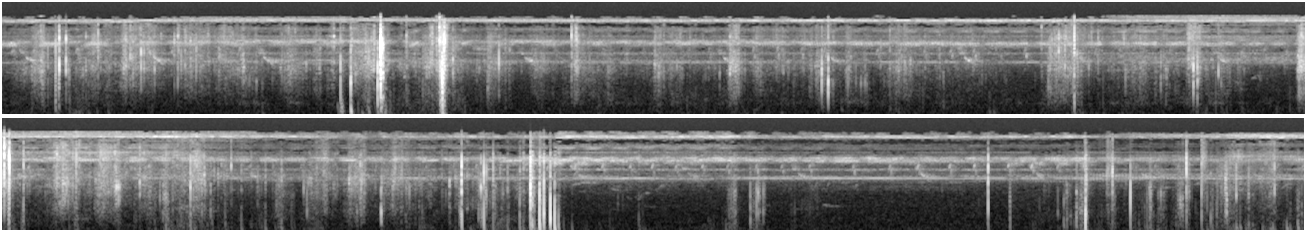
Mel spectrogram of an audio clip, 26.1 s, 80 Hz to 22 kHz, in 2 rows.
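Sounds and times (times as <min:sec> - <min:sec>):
footsteps crunching dry leaves: 0:00.0 - 0:18.6.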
